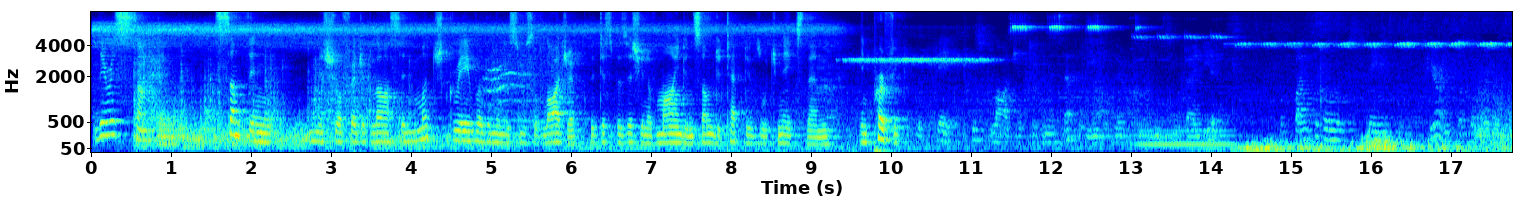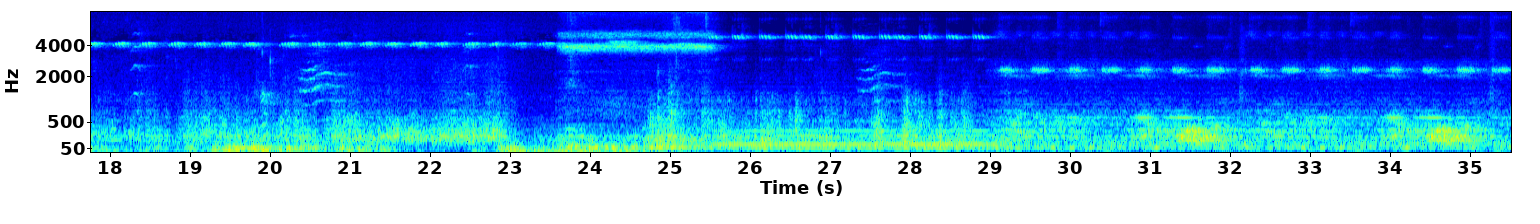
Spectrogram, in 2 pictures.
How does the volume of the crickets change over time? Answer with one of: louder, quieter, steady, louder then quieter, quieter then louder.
louder.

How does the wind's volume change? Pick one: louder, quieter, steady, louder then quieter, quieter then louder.
quieter then louder.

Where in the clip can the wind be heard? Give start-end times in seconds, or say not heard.
0.0-29.6.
